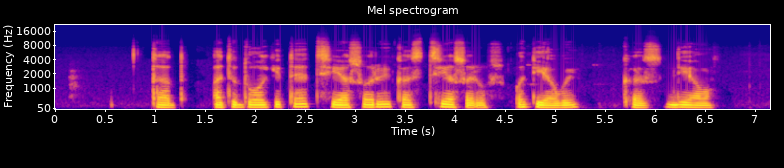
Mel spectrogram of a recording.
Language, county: Lithuanian, Telšiai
